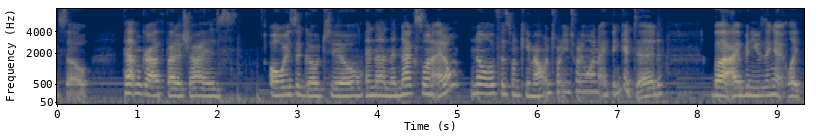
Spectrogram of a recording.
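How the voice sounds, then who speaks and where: A young woman vlogger chatting casually about beauty products, rambling with lots of filler words. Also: lowish voice.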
